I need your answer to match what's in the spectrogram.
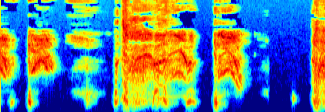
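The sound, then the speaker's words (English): A person coughs repeatedly in short bursts, then clears their throat with a rough, raspy sound, fairly loud, with brief pauses between the fits. “you need some pepper up potion or something.”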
